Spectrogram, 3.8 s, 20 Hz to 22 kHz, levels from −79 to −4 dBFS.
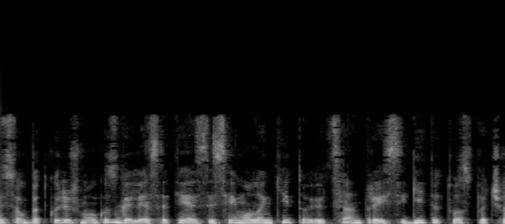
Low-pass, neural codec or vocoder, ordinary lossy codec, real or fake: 10.8 kHz; none; AAC, 32 kbps; real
